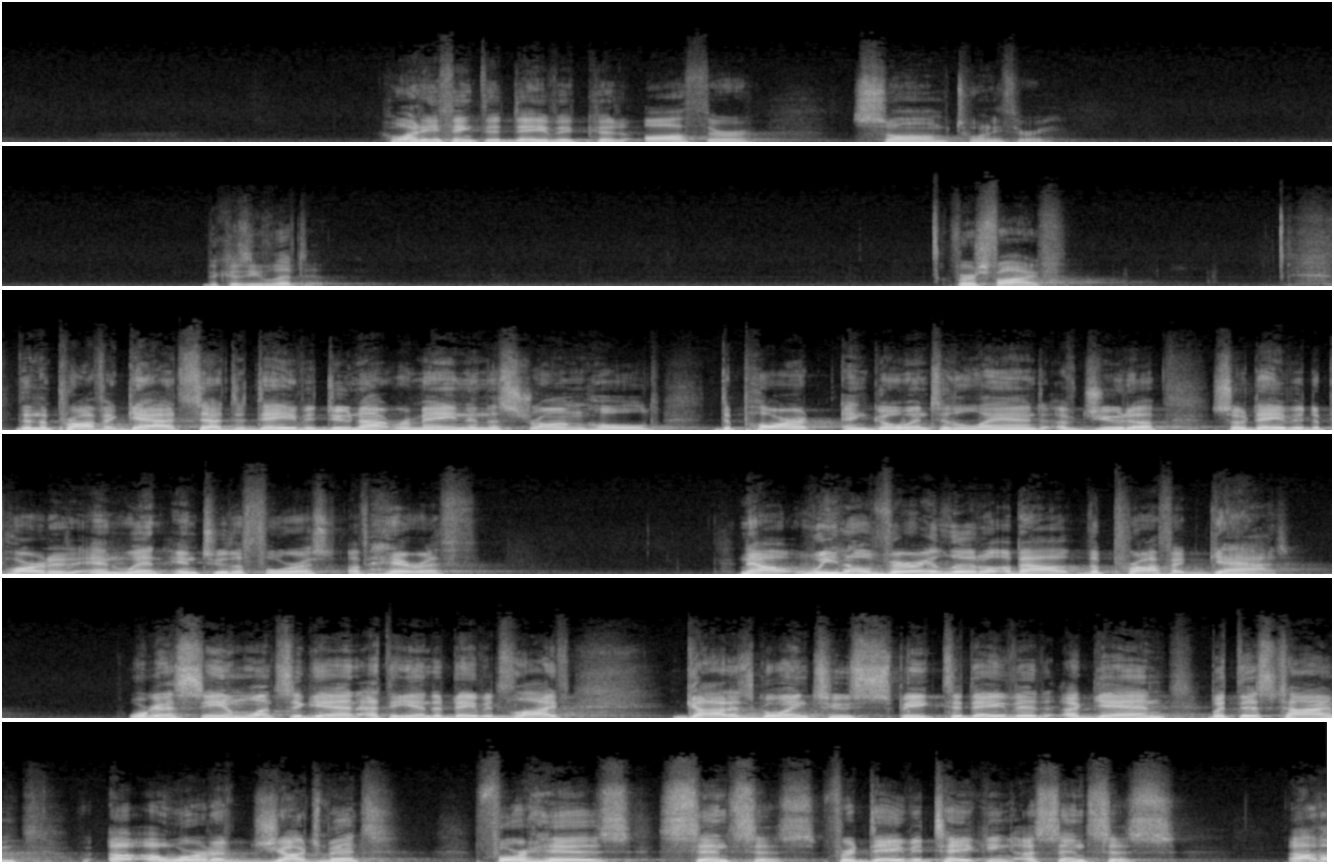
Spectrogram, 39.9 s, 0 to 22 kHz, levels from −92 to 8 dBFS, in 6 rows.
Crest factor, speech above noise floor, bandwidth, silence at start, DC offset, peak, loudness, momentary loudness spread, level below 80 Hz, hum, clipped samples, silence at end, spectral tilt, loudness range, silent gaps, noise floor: 14 dB; 47 dB; 14 kHz; 1.95 s; under 0.1%; -2 dBFS; -14 LUFS; 11 LU; -48 dBFS; none; under 0.1%; 0 s; -4.5 dB/octave; 13 LU; none; -61 dBFS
